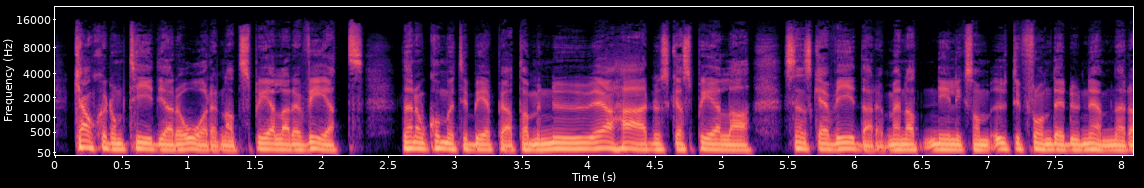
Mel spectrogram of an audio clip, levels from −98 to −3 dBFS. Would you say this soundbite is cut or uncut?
cut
